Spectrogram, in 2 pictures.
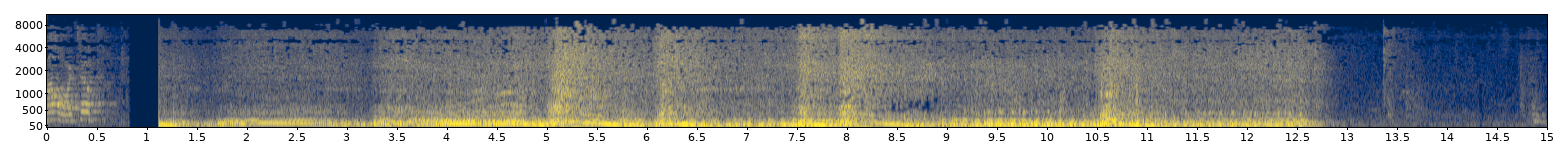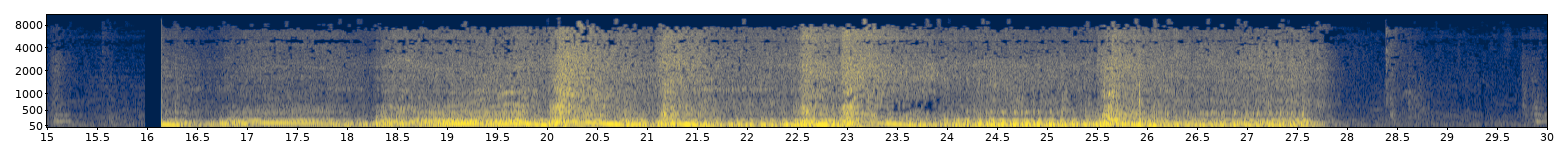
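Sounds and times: motorcycle engine revving: 0:01.1 - 0:12.9, 0:16.2 - 0:28.0.

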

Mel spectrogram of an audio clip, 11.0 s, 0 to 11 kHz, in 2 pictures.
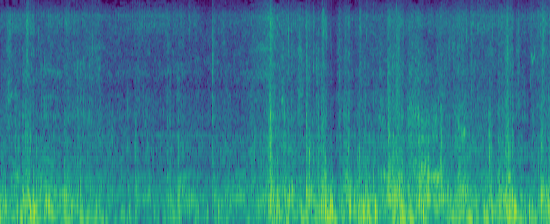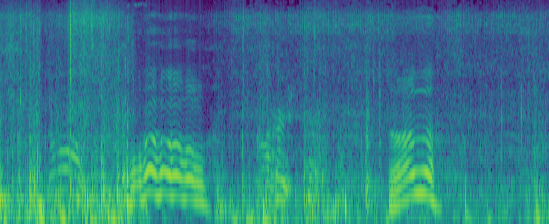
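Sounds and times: tyres crunching over dirt and rock: 0:00.0 - 0:07.0
wind rumbling on microphone: 0:00.0 - 0:07.0, 0:07.6 - 0:10.9
bike clattering and rattling: 0:00.0 - 0:10.9.

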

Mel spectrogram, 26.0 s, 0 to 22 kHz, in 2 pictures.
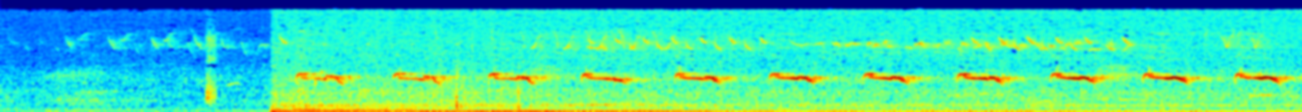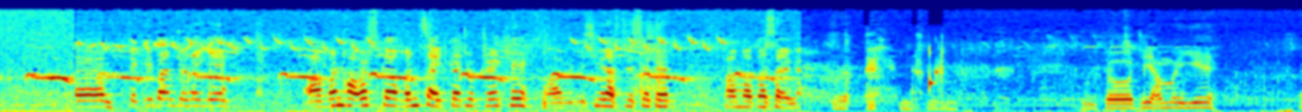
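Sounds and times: small birds chirping: 0:00.0 - 0:26.0
steady low rumble: 0:02.7 - 0:10.5
bird repeating short call: 0:02.7 - 0:20.9.

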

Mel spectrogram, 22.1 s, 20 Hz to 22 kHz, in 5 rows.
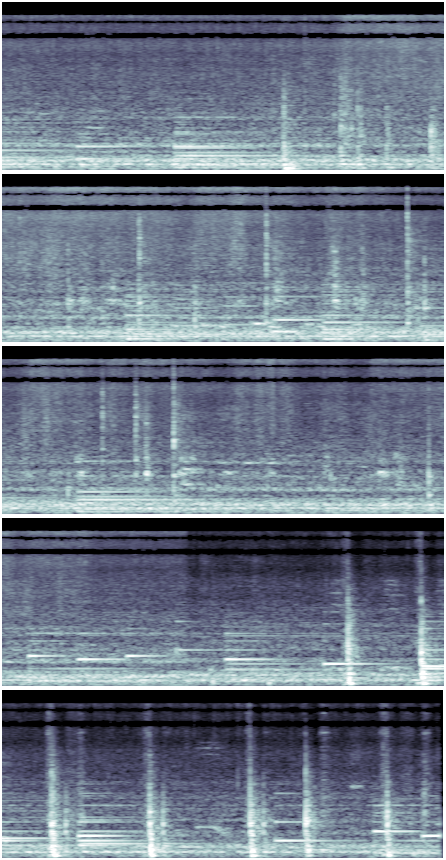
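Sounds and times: meat sizzling in a wok: 0:00.0 - 0:15.2
spatula clicking and scraping pan: 0:03.4 - 0:10.8.

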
